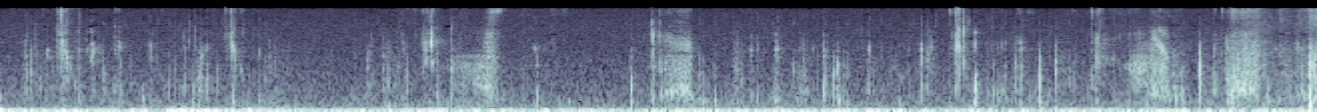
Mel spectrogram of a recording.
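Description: Close-up chewing and wet mouth sounds of a soft taro paste crepe being bitten and eaten, with many small irregular sticky clicks of lips and tongue. A tissue rustles near the end.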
